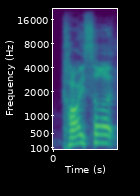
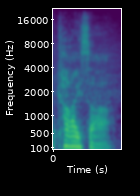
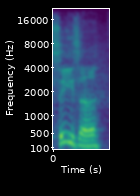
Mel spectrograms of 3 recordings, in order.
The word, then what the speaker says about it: Caesar: Oh, one of my favorite subtle details about Fallout New Vegas is um Kaisa is the correct classical Latin Latin pronunciation for the name, not Caesar.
